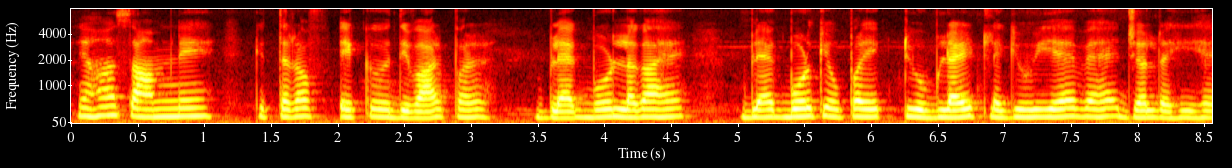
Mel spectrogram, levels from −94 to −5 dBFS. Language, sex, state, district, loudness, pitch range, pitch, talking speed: Hindi, female, Maharashtra, Washim, -15 LUFS, 185-205 Hz, 195 Hz, 170 wpm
